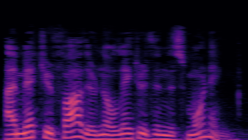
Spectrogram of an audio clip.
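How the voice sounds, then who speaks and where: A man's voice: mid-range voice, lively intonation, fairly quick, voice pushed up, close to an everyday voice. A man reading an audiobook, voicing an earnest young man who pleads anxiously, close to his own voice. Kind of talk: audiobook character voice. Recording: slightly muffled recording.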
